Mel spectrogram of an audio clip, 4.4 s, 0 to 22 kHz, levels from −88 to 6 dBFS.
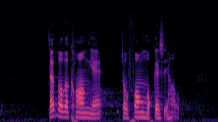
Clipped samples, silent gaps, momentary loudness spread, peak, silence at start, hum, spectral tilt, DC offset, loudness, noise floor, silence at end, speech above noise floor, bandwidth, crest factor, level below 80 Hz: under 0.1%; none; 13 LU; -18 dBFS; 0.95 s; none; -6 dB/octave; under 0.1%; -35 LUFS; -76 dBFS; 0.8 s; 41 dB; 12.5 kHz; 18 dB; -62 dBFS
